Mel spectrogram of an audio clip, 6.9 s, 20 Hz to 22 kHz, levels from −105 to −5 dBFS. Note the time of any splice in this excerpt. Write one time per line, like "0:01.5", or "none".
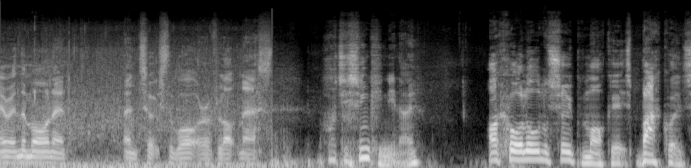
0:02.8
